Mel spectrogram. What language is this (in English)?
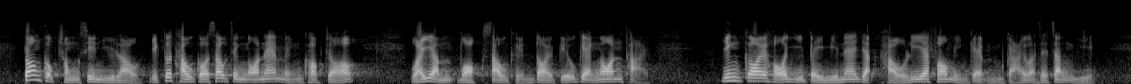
Cantonese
